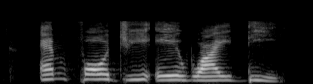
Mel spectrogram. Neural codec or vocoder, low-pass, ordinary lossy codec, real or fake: codec, 16 kHz, 4 kbps, FreqCodec, larger model; none; none; fake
